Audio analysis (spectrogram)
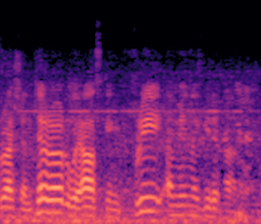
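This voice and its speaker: There is noticeable background noise. Through it, a man talks with ordinary pitch variation. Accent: Chechen. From Chechnya. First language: Chechen. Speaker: activist blogger. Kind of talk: explanation to police officer. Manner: halting, many fillers.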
